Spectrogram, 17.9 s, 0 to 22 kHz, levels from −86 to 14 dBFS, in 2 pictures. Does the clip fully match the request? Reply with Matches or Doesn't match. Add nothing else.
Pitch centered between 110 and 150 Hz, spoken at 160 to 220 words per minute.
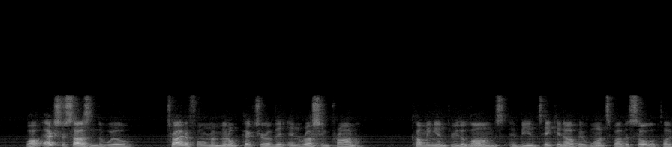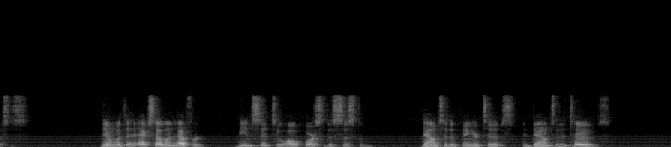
Matches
